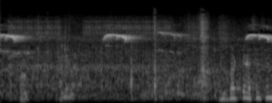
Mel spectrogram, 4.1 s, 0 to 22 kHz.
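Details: A male orange-bellied leafbird (Chloropsis hardwickii) in Mishmi Hills, Arunachal Pradesh, India, in April 2023 gives three loud, high, slightly falling whistles roughly every two seconds, with faint low murmurs and soft background chatter between.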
